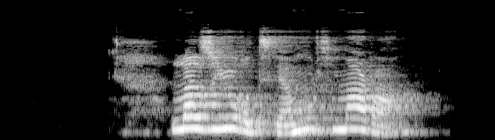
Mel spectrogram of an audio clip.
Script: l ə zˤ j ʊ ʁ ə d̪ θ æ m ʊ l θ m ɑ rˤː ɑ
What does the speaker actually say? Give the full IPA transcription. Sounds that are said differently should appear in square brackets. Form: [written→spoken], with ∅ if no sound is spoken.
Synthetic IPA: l [ə→ɑ] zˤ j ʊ ʁ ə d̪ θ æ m ʊ [l→ɾ] θ m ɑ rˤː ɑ

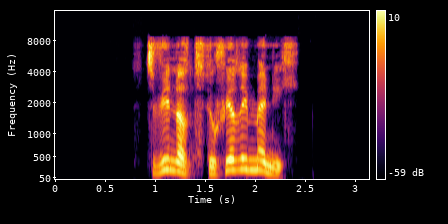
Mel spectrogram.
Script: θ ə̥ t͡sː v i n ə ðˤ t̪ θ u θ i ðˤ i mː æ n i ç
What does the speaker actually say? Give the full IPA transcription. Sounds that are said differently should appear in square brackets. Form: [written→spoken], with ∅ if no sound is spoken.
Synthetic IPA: θ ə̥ t͡sː v i n ə ðˤ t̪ θ u [θ→f] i ðˤ i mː æ n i ç

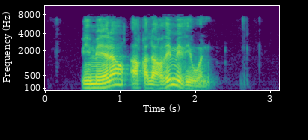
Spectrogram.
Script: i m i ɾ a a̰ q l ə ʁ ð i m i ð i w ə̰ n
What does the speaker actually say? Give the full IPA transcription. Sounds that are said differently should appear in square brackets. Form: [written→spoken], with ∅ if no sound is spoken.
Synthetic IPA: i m i ɾ a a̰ q l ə ʁ ð i m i ð i w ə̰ n

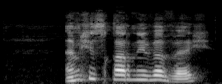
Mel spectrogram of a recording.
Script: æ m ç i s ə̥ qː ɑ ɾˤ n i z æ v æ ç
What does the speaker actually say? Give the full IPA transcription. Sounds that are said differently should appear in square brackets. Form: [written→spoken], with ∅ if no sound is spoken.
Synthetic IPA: æ m ç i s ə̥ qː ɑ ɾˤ n i [z→v] æ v æ ç

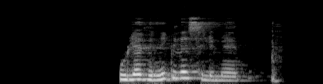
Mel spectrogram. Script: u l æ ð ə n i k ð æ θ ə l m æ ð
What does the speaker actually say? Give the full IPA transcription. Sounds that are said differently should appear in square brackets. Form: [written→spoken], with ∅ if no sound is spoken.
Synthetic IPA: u l æ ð ə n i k ð æ [θ→s] ə l m æ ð

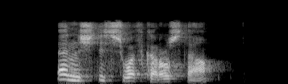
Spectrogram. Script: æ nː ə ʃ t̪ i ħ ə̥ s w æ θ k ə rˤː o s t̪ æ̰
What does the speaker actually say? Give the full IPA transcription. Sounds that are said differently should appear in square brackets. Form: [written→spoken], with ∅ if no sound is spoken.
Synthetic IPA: æ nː ə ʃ t̪ i [ħ→θ] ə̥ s w æ θ k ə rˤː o s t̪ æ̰

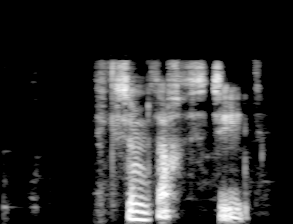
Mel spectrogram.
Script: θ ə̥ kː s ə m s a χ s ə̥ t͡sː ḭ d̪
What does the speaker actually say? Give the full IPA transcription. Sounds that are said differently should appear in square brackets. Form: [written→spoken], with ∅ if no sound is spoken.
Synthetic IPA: θ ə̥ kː s ə m [s→θ] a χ [s→θ] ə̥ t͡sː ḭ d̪

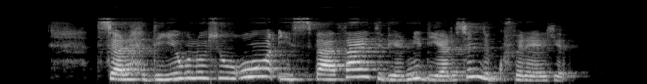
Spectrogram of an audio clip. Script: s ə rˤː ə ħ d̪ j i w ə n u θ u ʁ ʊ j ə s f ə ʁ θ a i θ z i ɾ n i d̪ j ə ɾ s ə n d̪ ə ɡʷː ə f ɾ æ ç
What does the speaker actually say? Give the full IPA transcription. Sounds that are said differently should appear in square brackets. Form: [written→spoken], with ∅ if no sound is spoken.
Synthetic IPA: s ə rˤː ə ħ d̪ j i w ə n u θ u ʁ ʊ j ə s f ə [ʁ→ʕ] θ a i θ [z→v] i ɾ n i d̪ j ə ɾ s ə n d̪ ə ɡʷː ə f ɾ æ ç

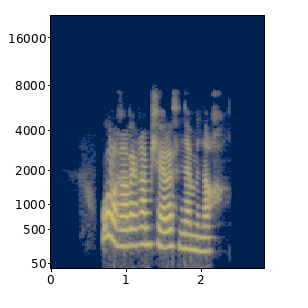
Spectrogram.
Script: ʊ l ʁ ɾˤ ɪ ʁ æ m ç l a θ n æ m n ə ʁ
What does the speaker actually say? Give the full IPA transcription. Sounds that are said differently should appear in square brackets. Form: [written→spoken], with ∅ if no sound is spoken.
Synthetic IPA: ʊ [l→ɾ] ʁ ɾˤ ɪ ʁ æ m ç [l→ɾ] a θ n æ m n ə ʁ

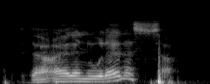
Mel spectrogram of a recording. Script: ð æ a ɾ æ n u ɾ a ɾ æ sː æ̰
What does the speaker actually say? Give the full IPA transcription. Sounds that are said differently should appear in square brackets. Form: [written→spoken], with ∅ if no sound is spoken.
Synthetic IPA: ð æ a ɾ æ n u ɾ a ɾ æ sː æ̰

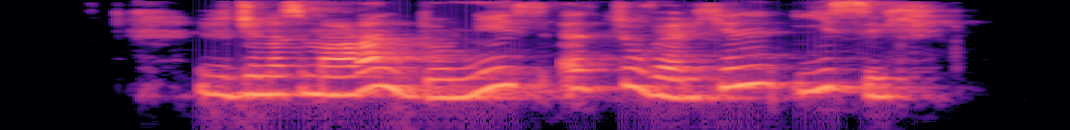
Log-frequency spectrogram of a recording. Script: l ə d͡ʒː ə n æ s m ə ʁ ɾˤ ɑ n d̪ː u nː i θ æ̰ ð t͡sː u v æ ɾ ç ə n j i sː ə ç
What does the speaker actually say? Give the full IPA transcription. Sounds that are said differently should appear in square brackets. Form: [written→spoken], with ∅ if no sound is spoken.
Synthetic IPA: l ə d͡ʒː ə n æ s m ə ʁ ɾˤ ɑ n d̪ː u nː i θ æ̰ ð t͡sː u v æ ɾ ç ə n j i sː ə ç

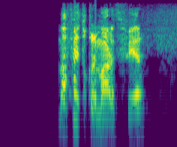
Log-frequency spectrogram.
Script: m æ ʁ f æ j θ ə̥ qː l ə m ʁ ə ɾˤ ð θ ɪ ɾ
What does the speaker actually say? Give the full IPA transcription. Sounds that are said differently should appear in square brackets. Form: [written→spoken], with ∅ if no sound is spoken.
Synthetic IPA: m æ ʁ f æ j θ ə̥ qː l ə m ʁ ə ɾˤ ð [θ→f] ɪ ɾ

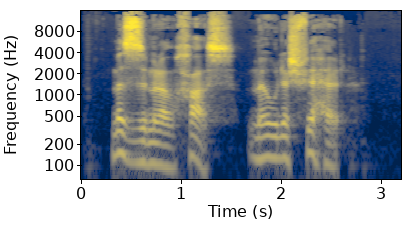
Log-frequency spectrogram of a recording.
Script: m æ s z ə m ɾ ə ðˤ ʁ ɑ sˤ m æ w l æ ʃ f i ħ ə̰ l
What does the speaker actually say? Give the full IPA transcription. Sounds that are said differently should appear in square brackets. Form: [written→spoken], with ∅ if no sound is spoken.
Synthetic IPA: m æ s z ə m ɾ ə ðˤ [ʁ→χ] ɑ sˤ m æ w l æ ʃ f i ħ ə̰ l

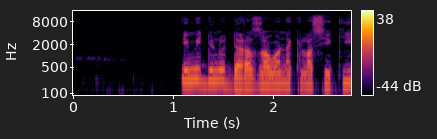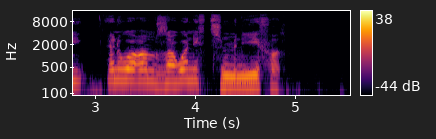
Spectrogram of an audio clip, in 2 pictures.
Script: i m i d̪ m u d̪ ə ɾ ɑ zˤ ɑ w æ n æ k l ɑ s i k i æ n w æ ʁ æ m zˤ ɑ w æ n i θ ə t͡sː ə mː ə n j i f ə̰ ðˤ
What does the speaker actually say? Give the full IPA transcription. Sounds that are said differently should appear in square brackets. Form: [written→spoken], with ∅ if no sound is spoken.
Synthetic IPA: i m i d̪ [m→n] u d̪ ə ɾ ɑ zˤ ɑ w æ n æ k l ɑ s i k i æ n w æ ʁ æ m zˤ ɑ w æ n i θ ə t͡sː ə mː ə n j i f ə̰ ðˤ

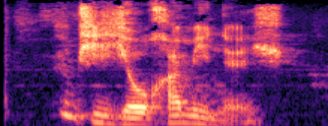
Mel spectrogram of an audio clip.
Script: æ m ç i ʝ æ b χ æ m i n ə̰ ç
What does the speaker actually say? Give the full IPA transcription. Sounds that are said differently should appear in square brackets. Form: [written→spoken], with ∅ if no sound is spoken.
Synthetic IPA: æ m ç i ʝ æ [b→w] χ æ m i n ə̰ ç

